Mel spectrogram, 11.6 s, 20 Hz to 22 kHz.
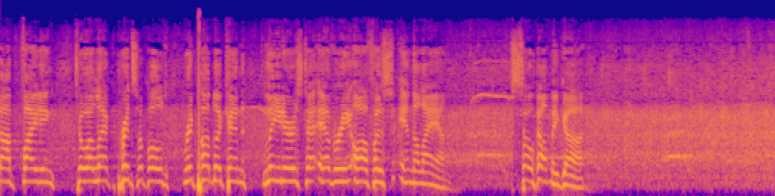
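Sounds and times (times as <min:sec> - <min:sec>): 
speech: 0:00.0 - 0:06.9, 0:07.6 - 0:09.0
large crowd applauding in a standing ovation after a speech: 0:00.0 - 0:11.6.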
